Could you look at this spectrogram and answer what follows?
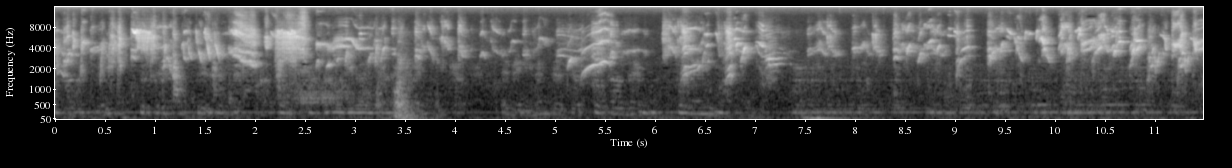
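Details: European goldfinch song: rapid tinkling, twittering run of high bright chirps and trills with buzzy notes, delivered in continuous bursts with short pauses, a low steady hum underneath.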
